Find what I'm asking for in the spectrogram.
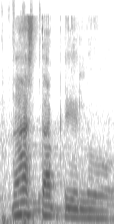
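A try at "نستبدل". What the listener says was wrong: Ya, muntas ya, Bu.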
